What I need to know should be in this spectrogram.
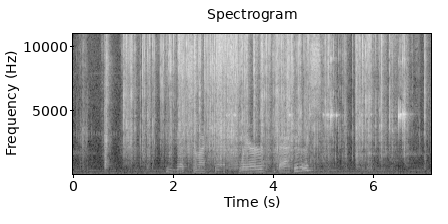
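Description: A plastic packet crinkles and rustles.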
